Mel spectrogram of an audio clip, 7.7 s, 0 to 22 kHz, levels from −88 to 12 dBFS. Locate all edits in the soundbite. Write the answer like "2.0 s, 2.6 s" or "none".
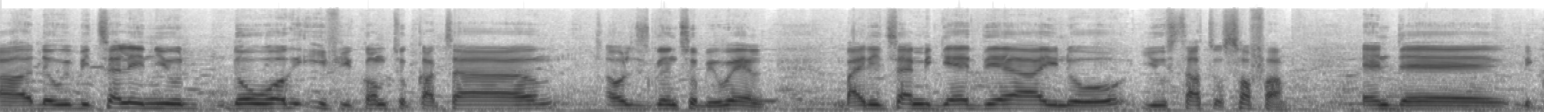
none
